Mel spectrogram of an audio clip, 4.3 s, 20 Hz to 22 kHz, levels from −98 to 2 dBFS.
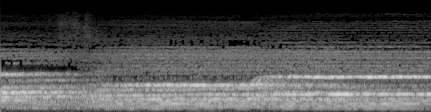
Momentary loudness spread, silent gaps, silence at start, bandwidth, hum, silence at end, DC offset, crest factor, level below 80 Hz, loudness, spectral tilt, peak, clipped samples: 9 LU; none; 0 s; 10 kHz; none; 0 s; under 0.1%; 14 dB; -70 dBFS; -22 LUFS; -6 dB/octave; -8 dBFS; under 0.1%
